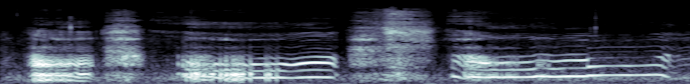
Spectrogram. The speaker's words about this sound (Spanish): Caracolillo, me parece escuchar un llanto. Ay, sí, alguien llora.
